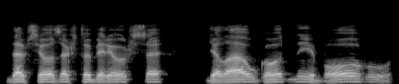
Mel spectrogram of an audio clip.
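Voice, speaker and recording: A calm old monk elder, voiced by a male narrator, slow and soft, quieter than the reader's usual tone. The soothing voice sounds dull and lo-fi. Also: fairly low pitch, no echo. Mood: gentle.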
